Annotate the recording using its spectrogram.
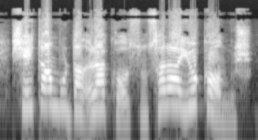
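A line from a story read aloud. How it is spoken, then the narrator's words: Crying out. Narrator (Turkish): diye haykırmış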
